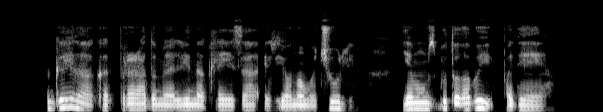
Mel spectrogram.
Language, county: Lithuanian, Vilnius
